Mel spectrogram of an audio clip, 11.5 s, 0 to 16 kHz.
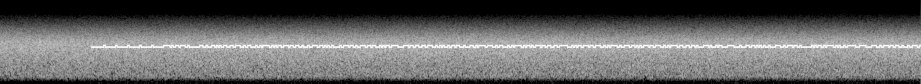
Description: RTTY (50 baud, 170 Hz shift), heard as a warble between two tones, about 2200 Hz centre, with radio static. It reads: PRINCES PARK ALSO INFLUENCED ITS NEAR NEIGHBOUR, SEFTON …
